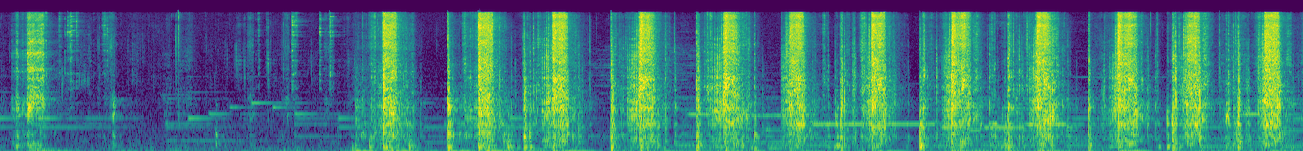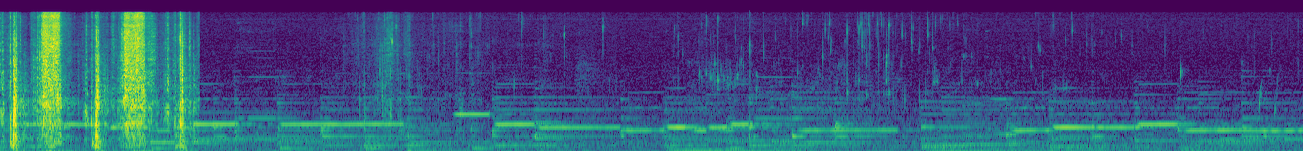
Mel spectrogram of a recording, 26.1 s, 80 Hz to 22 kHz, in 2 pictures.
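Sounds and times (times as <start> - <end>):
mandoline slicing scrapes: 0.0 - 1.1, 3.5 - 15.0
background music: 0.0 - 26.0.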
